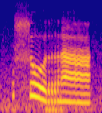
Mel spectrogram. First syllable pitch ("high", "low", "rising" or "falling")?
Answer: falling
